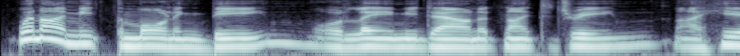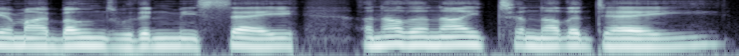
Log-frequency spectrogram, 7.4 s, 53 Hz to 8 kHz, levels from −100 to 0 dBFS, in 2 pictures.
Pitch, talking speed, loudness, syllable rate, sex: 140 Hz, 205 wpm, -16 LUFS, 4.7 syllables/s, male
